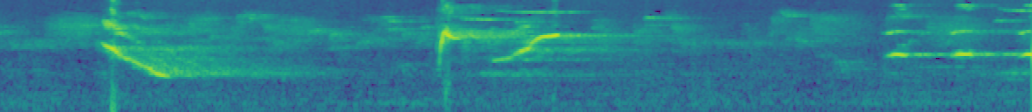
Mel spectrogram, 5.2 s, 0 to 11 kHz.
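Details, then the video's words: Common blackbird in the courtyard of Agios Vasileios church, Paralio Astros, Greece, March 2017, midday; a sharp falling whistle, a clipped upward-swooping note, then short high bright notes, with sharp clicks between phrases. "Common blackbird «Turdus merula»"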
